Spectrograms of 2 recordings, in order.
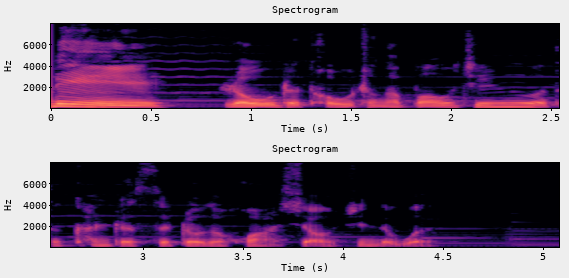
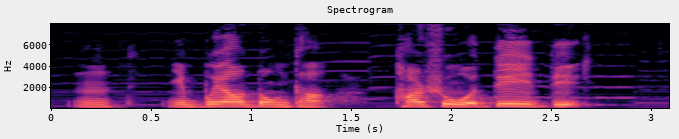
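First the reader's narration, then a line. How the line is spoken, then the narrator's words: Urgent shout. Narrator (Chinese): 派瑞冲过来叫道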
